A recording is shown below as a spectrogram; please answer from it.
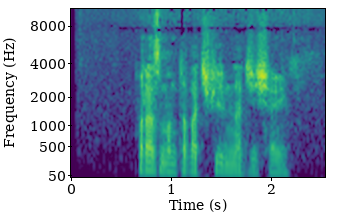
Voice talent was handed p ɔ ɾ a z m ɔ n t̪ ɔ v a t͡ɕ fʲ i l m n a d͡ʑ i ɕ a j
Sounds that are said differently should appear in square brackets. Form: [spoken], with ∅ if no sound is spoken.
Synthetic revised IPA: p ɔ ɾ a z m ɔ n t̪ ɔ v a t͡ɕ fʲ i l m n a d͡ʑ i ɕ a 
